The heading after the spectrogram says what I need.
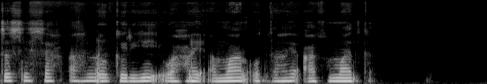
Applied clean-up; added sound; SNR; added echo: neural mask model DeepFilterNet 3.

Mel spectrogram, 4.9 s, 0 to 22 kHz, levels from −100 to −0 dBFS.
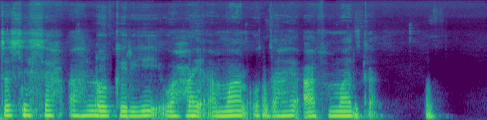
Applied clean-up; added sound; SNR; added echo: neural mask model Resemble Enhance denoiser.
